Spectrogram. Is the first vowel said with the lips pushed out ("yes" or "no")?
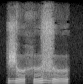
no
